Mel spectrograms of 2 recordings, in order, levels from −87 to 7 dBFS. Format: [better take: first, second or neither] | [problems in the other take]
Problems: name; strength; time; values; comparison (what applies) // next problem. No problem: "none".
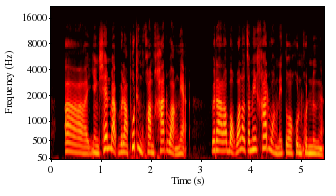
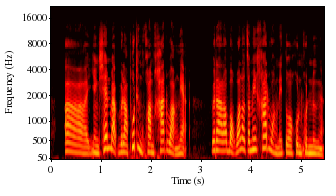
neither | none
